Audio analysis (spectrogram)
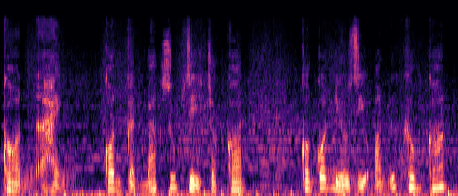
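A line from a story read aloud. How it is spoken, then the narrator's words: Suppressing fear. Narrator (Vietnamese): Cố dằn sự sợ hãi, bà Năm lên tiếng nói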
